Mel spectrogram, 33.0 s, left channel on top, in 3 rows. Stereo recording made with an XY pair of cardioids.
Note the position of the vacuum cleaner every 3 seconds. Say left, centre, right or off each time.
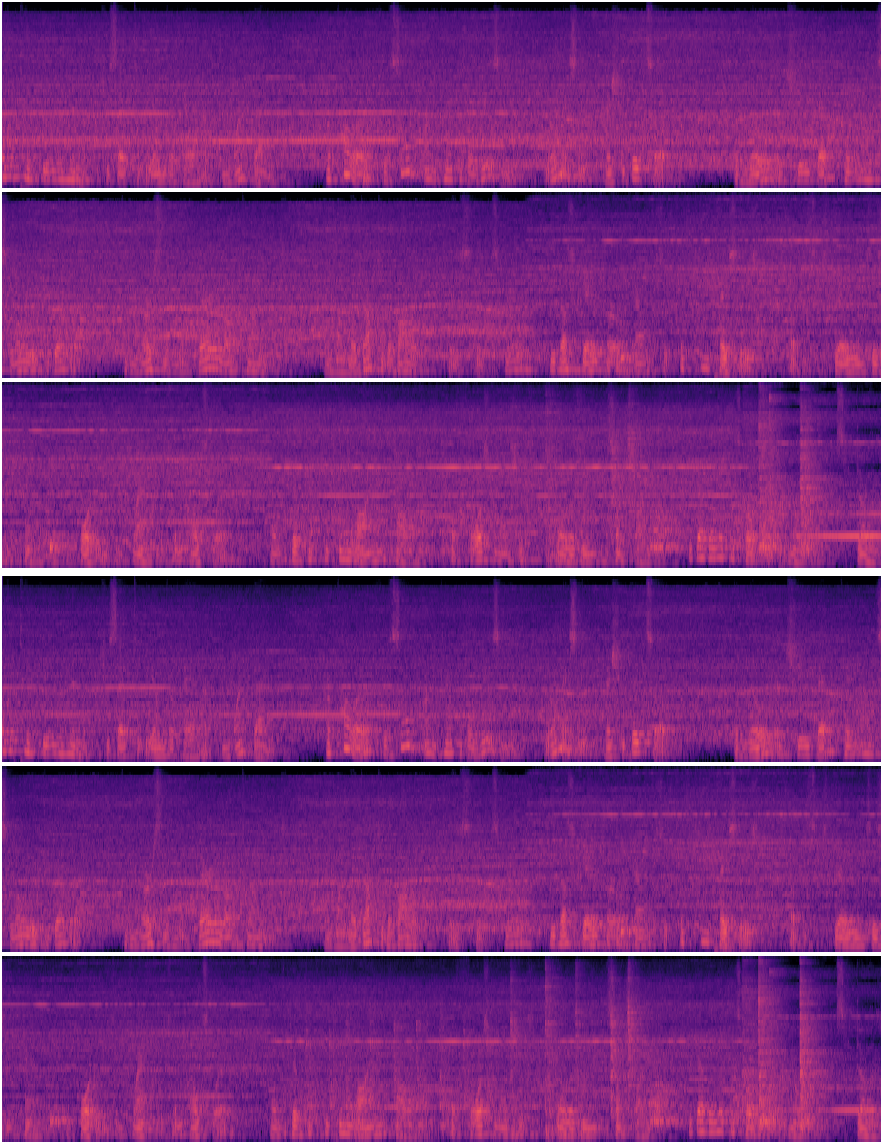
left, left, left, left, left, centre, centre, left, left, left, left.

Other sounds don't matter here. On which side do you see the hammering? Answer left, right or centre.
right.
